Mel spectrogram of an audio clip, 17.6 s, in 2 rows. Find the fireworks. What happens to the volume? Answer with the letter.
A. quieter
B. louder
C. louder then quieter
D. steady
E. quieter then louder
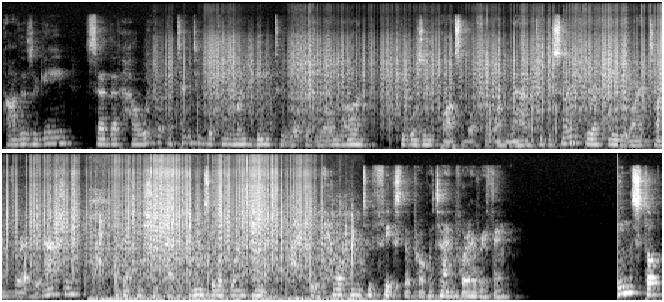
B.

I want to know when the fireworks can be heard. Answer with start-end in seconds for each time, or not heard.
1.9-13.2.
